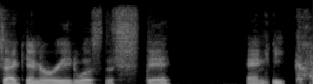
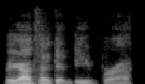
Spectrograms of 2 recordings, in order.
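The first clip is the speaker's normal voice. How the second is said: ordinary talk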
